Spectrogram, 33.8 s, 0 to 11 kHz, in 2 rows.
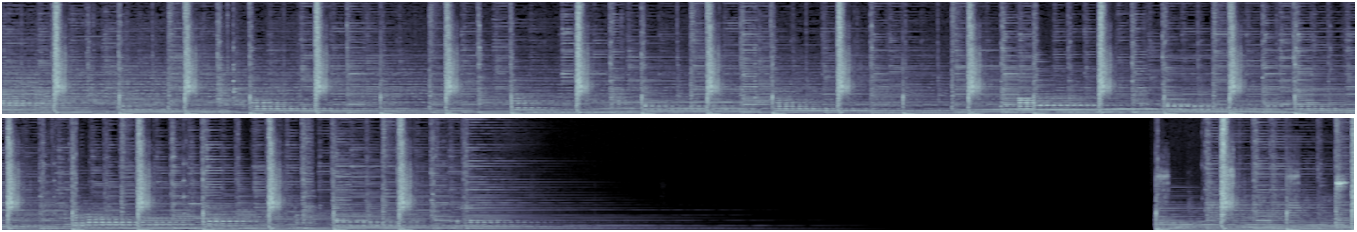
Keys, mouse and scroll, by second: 0.0-13.2 drag, 13.2 click, 16.5 ctrl+space, 20.2-28.2 drag, 28.5-33.8 drag.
